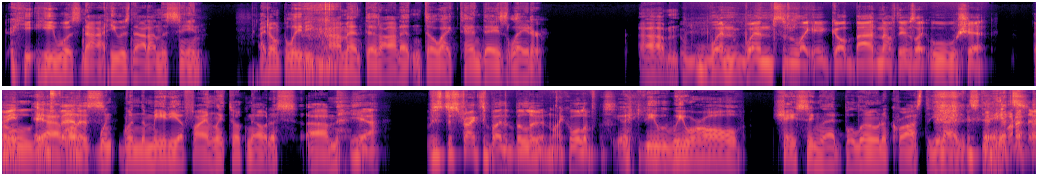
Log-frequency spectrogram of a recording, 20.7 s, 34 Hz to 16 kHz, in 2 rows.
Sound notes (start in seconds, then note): 3.0 snorts; 19.6 laughter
